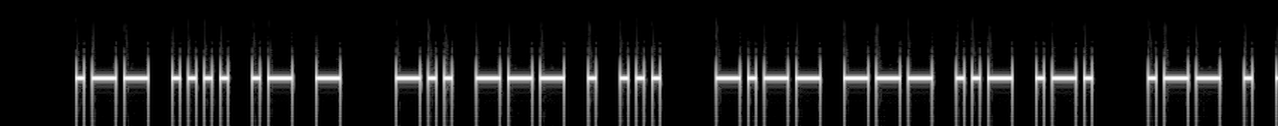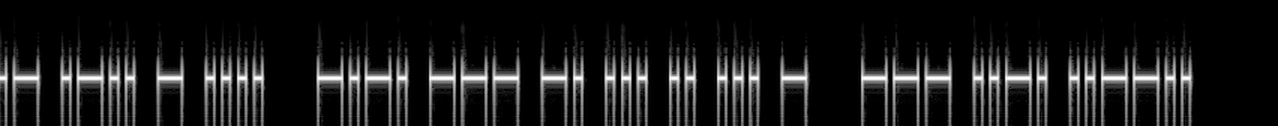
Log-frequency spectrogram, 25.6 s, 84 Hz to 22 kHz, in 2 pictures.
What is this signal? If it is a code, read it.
Morse code, heard as a keyed tone, about 15 wpm, 700 Hz. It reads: WHAT DOES YOUR WEALTH CONSIST OF?
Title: Sentences from Top 1400 Words 15wpm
